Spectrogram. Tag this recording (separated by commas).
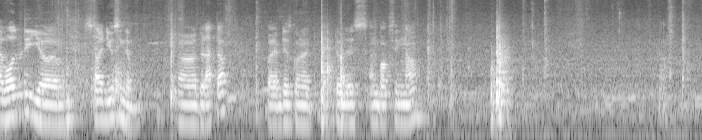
Speech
